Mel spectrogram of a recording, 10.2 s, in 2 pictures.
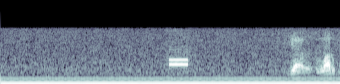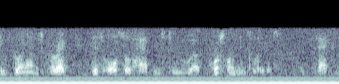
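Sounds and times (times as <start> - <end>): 
low hum: 0.0 - 10.1
steady hiss: 0.0 - 10.1
two-tone beep signalling speaker change: 2.5 - 2.9
speech: 2.5 - 3.1, 4.4 - 10.1.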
